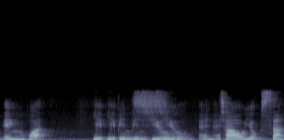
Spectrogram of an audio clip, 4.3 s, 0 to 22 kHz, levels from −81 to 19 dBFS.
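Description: A doubled audio track runs from 1.60 to 3.32 s: a second full-band copy of the speech sits around a fifth of a second behind the original, roughly 5 dB quieter. It has no reverberant tail or room colouring, and it cuts in and out abruptly at both ends. The likely cause is the same signal arriving again through a slower path, or an edit leaving two offset copies stacked together.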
